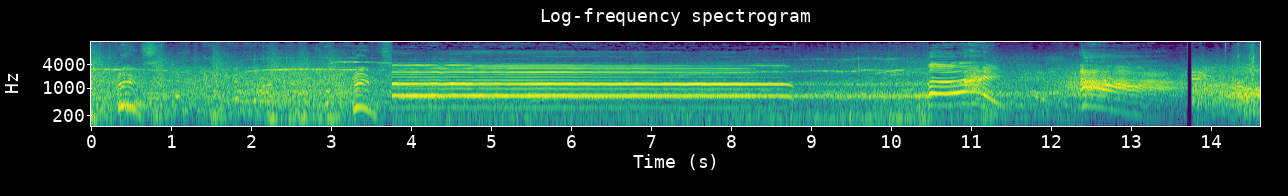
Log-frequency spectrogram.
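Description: Football stadium crowd noise. About four seconds in, a loud single held note starts close by and lasts about five seconds, then stops. Shouted voices follow, one rising in pitch and then others falling.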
